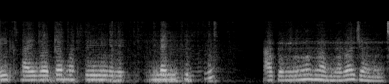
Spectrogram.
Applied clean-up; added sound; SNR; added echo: neural mask model RNNoise.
